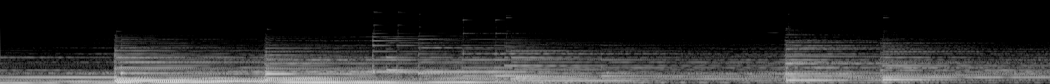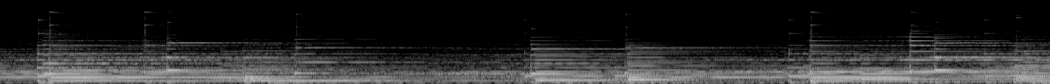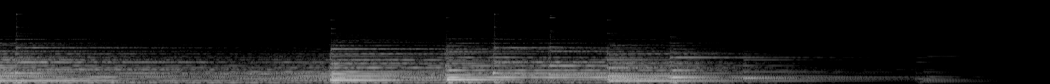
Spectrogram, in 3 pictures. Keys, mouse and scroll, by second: 0.7 click, 1.0-1.4 scroll down 3, 1.8 shift+middle click, 2.1 shift+scroll up 1, 2.3 click, 2.4 scroll down 3, 2.7 middle click, 3.0 click, 3.4-4.6 alt+middle drag, 4.6-4.9 shift+scroll up 3, 5.0 middle click, 5.9 scroll up 1, 6.1 click, 6.3 scroll down 3, 6.5 alt+middle click, 6.9 alt+middle click, 7.3-7.7 scroll up 1, 8.5 ctrl+s, 8.9-10.6 middle drag, 10.6-11.1 scroll up 3, 11.1-12.7 shift+middle drag, 12.7-13.0 scroll up 3, 13.0-16.8 middle drag, 16.8 click, 17.1 scroll down 2, 17.3 shift+middle click, 17.6-17.9 scroll up 2, 17.9-19.0 shift+middle drag, 19.0 scroll up 1, 19.2-23.2 middle drag, 23.2 click, 23.7-31.5 middle drag.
